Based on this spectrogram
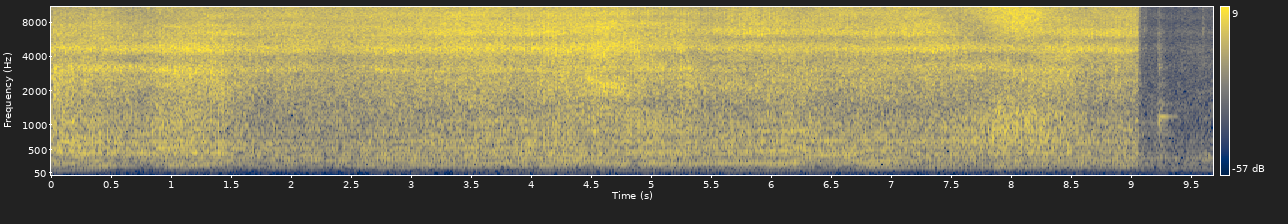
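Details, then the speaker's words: Generator on a 2020 Isuzu pressure-washing skid, running with the burner on for hot-water surface cleaning: steady high-pitched drone with hissing wand spray over it, even until cut off; healthy, quiet running with the pump not heard. "Do you hear the pressure washer running? No, you don't. All you hear is the generator running just a little bit."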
